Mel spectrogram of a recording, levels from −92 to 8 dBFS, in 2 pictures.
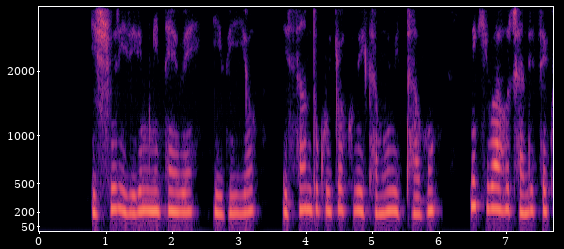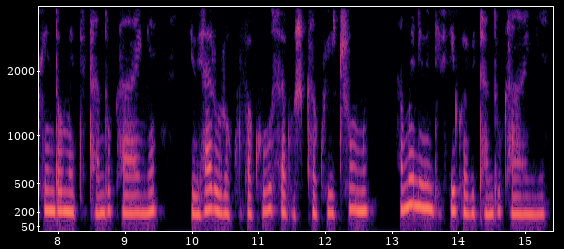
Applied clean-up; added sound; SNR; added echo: none; none; none; none.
